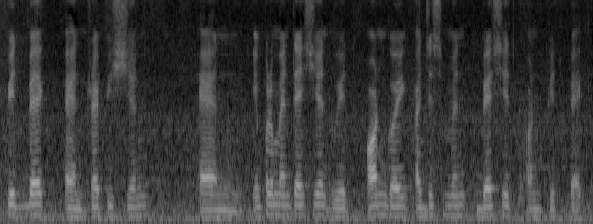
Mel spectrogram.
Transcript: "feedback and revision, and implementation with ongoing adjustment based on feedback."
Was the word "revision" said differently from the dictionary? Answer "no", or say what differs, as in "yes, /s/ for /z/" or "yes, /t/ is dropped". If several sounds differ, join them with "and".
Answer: yes, /p/ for /v/ and /ʃ/ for /ʒ/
